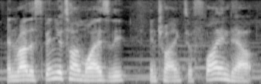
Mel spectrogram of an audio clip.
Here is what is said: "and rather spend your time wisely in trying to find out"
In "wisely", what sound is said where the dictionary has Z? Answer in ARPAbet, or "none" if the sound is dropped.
Z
